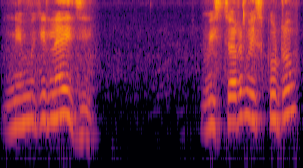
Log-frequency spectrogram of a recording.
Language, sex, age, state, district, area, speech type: Odia, female, 45-60, Odisha, Kendrapara, urban, spontaneous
